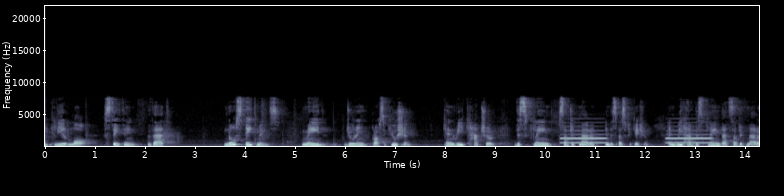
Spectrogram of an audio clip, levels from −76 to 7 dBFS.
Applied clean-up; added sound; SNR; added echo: none; Wind instrument, woodwind instrument; 5 dB; none.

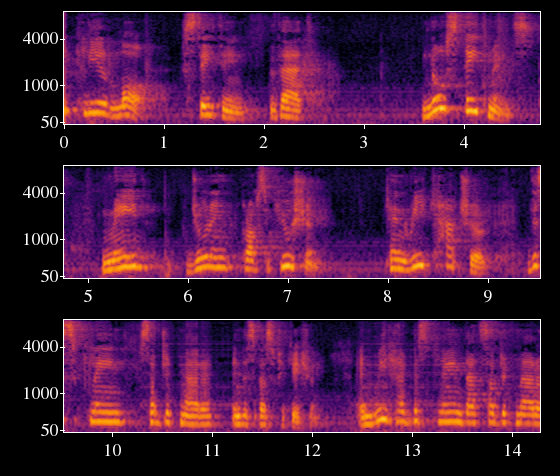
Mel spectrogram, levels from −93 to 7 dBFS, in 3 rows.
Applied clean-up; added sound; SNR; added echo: neural separator model SepFormer DNS4.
